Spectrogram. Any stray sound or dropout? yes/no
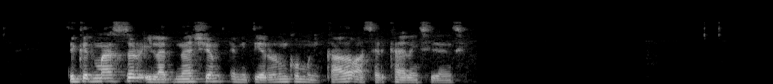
no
